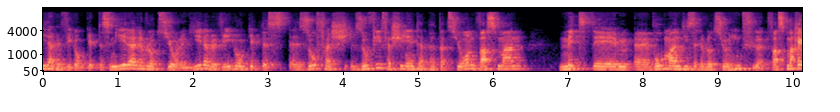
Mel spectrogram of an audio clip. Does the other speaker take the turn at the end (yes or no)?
yes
